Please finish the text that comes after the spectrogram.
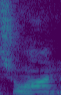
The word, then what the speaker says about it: Shallan: Shallan, I pronounced it as Shallan, which is the correct way to pronounce it.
